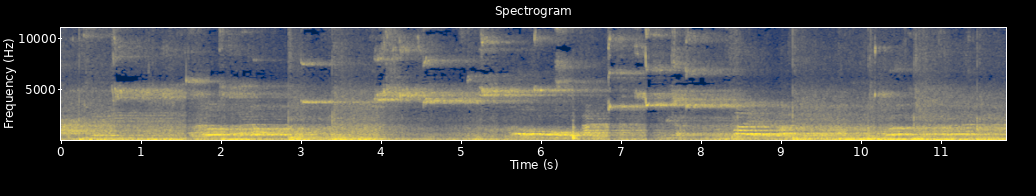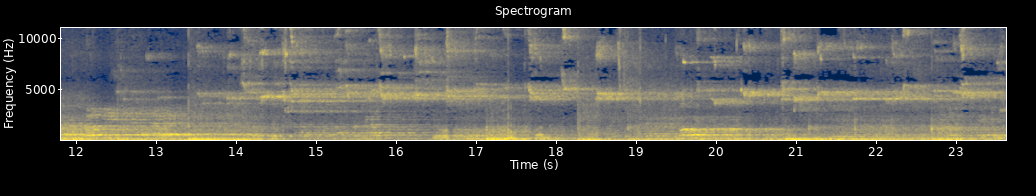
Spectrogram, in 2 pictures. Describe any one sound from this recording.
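Young men shout and call out across the court.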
